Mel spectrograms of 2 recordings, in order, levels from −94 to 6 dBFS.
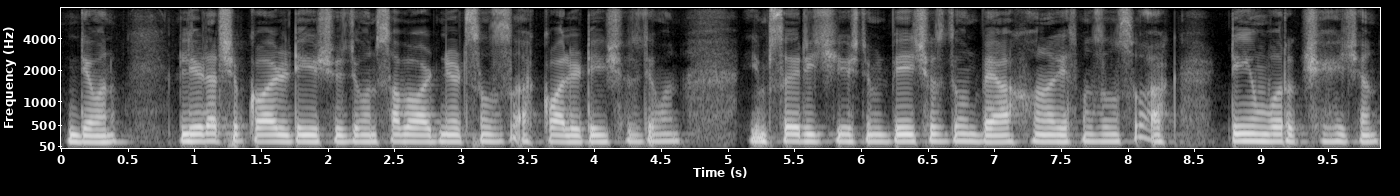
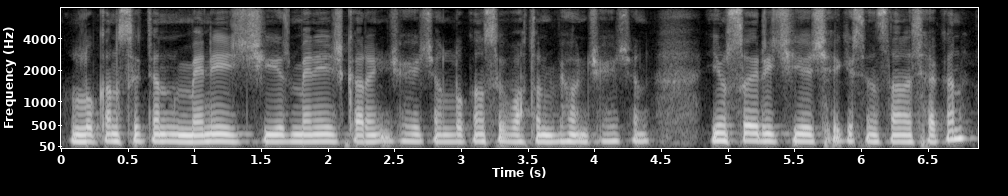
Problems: low volume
